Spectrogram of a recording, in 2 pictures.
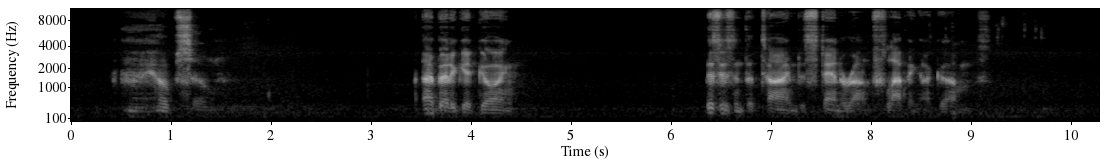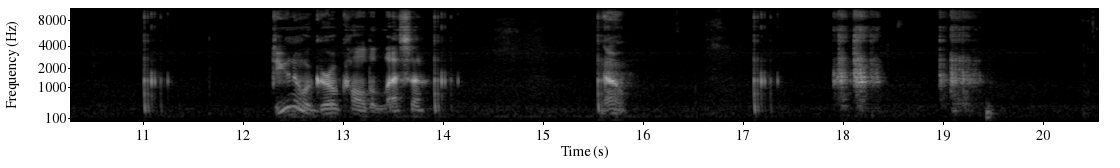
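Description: Two men talk calmly, one after the other.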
